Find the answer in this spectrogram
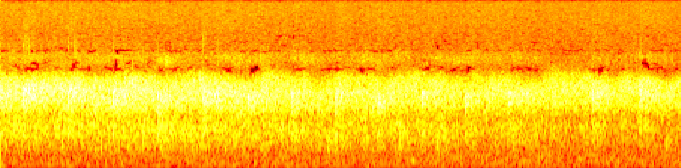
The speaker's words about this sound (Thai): ขอเชิญทุกท่านปรบมือเพื่อขอบพระคุณท่านวิทยากรอีกครั้งหนึ่งครับ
